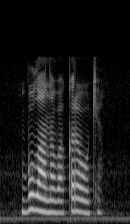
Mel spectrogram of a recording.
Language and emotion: Russian, neutral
